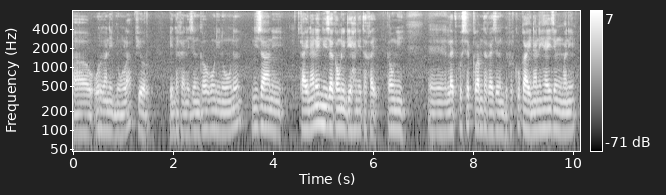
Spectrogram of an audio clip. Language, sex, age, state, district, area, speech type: Bodo, male, 18-30, Assam, Kokrajhar, rural, spontaneous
